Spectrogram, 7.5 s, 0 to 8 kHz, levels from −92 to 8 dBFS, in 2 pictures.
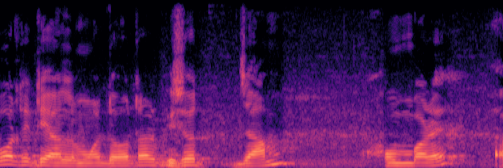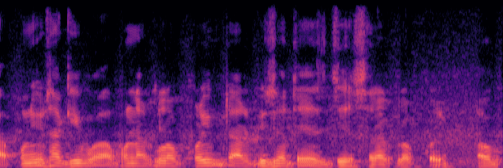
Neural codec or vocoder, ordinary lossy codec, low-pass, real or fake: none; none; none; real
